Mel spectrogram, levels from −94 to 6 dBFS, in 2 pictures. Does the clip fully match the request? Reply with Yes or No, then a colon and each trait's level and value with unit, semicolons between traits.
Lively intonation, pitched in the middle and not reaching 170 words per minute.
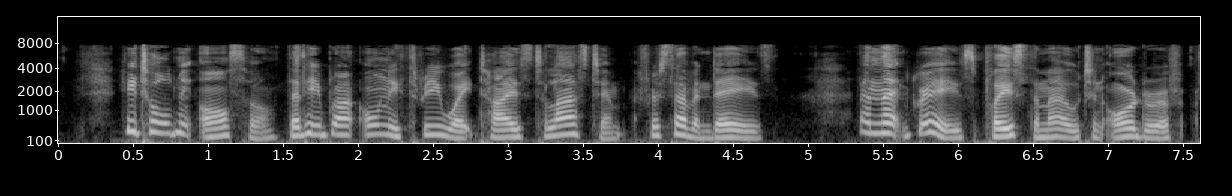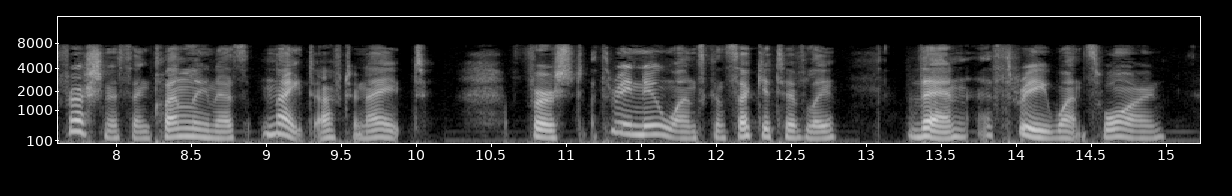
Yes: wide, 6.0 semitones; medium, 175 Hz; average, 160 wpm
